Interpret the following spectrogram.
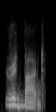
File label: "redbud", Indian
